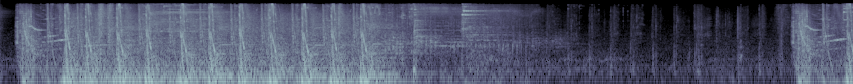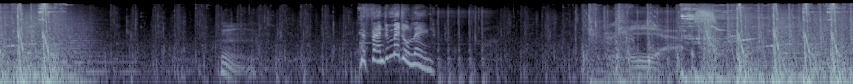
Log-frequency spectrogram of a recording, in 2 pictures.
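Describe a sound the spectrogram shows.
Game combat effects clash and whoosh loudly.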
